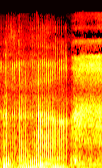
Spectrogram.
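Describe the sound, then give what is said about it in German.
A person snoring: a rattling, buzzing wheeze with rapid, regular pulsing for over a second, then a brief break and a smoother, breathier exhale. “du schnarchst.”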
